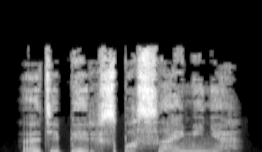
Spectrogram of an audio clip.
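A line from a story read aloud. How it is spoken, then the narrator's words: Tragic whisper. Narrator (Russian): трагическим шепотом произнес Конт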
